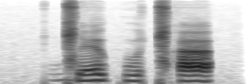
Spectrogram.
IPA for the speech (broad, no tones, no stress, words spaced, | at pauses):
ɡ͡ǁɛkʷɜǁʰa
